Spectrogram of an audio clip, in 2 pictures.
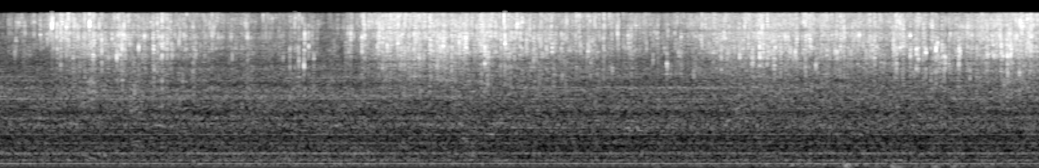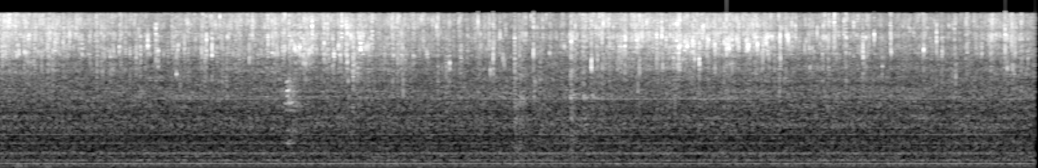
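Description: Breaded chicken strips sizzling in shallow oil in a frying pan: a steady crackling hiss over a low hum.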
